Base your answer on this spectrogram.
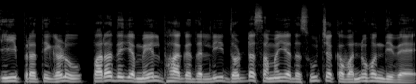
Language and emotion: Kannada, neutral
